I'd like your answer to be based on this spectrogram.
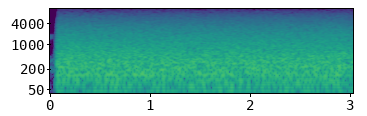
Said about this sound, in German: Wer sich jede Nacht White Noise auf die Ohren ballert oder ohne Bienen Airbnb nicht mehr einschlafen kann, oder wer die Regengeräusche-App täglich nutzt, ja, das gibt's, der sollte vorsichtig sein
